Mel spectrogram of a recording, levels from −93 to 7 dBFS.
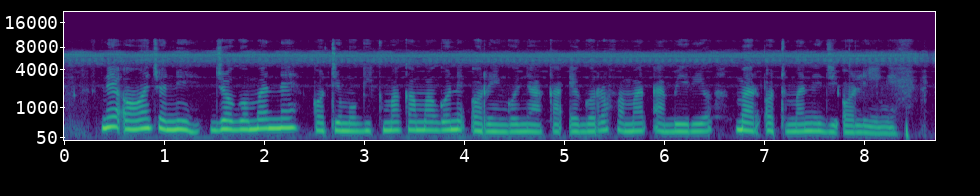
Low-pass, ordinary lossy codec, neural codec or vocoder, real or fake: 9.9 kHz; none; none; real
